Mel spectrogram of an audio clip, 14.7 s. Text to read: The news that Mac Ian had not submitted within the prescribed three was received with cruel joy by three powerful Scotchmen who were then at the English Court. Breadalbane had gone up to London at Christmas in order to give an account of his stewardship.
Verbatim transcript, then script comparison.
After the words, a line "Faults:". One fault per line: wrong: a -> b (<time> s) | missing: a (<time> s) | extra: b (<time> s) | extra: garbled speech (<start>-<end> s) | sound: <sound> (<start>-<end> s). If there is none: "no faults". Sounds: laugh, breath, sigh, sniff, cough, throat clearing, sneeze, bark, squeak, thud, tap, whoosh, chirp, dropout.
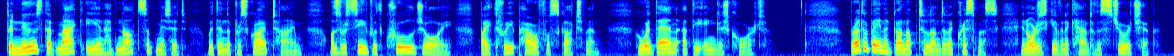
The news that Mac Ian had not submitted within the prescribed time was received with cruel joy by three powerful Scotchmen who were then at the English Court. Breadalbane had gone up to London at Christmas in order to give an account of his stewardship.
Faults:
wrong: three -> time (3.4 s)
